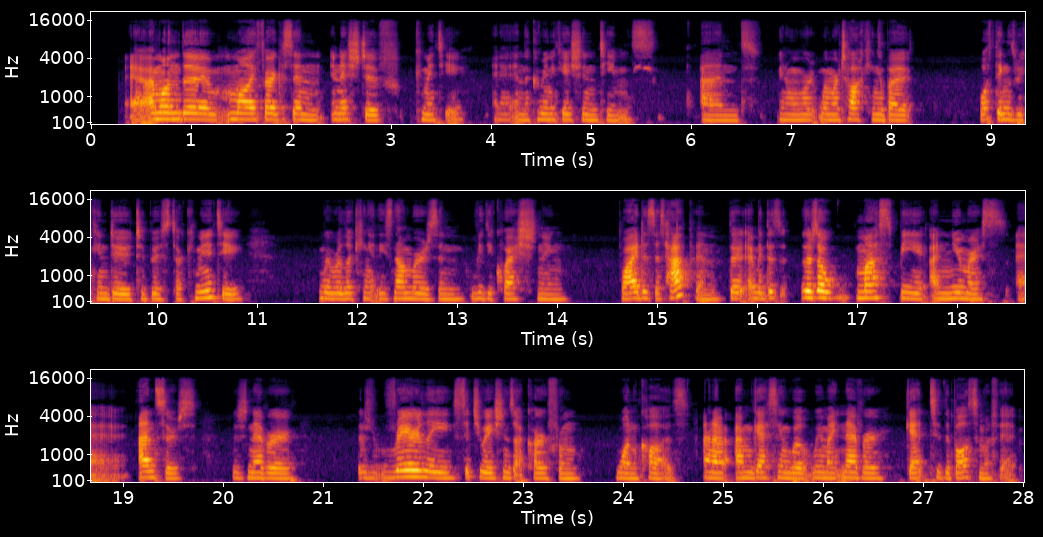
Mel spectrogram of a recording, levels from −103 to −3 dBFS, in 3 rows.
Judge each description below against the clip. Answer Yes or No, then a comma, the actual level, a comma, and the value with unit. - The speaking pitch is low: No, high, 195 Hz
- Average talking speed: Yes, average, 170 wpm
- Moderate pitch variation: No, narrow, 1.9 semitones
